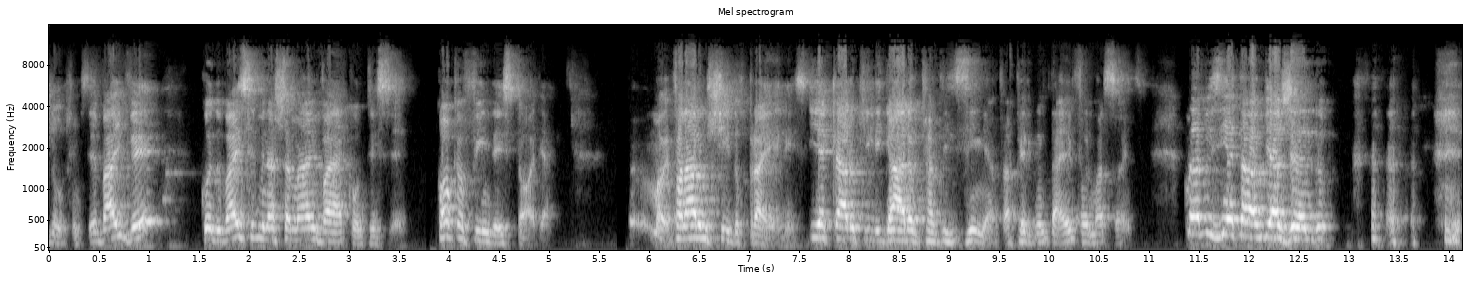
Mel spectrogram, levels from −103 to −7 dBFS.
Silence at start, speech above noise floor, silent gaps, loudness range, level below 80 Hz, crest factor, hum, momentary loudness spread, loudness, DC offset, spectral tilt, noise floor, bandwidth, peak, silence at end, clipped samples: 0 s; 38 dB; none; 5 LU; -56 dBFS; 18 dB; none; 16 LU; -21 LUFS; under 0.1%; -3.5 dB/octave; -60 dBFS; 12 kHz; -4 dBFS; 0 s; under 0.1%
